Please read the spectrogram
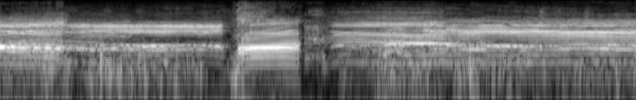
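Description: Mouflon bleating loudly at close range: long, drawn-out calls, with a short one in the middle, about three bleats in all.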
